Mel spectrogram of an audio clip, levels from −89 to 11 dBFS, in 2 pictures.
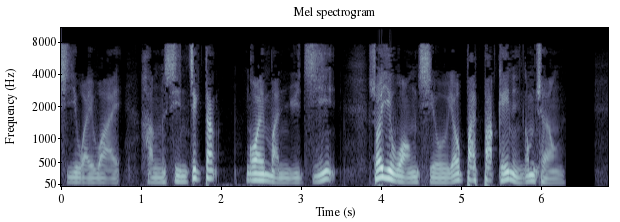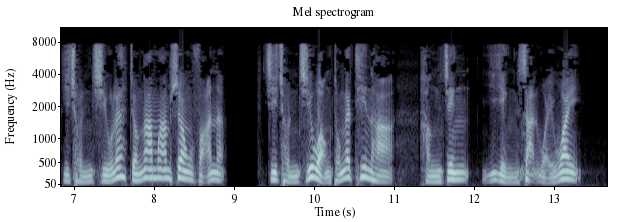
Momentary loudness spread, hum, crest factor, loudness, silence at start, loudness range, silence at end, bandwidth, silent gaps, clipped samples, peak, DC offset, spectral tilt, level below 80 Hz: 13 LU; none; 16 dB; -16 LUFS; 0 s; 4 LU; 0.4 s; 8 kHz; 6.31-6.65 s, 8.91-9.28 s; under 0.1%; 0 dBFS; under 0.1%; -5.5 dB/octave; -44 dBFS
